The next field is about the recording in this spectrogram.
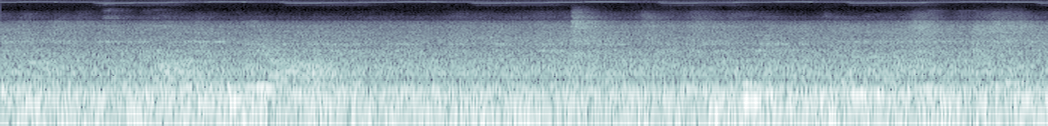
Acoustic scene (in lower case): cafe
